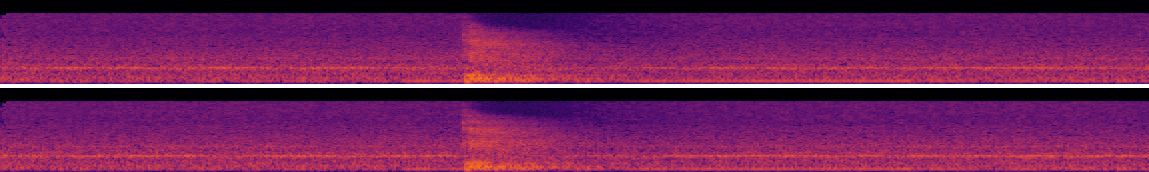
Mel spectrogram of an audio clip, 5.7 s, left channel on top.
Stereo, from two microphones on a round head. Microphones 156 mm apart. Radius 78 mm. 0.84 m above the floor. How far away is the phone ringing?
No phone ringing in this recording.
